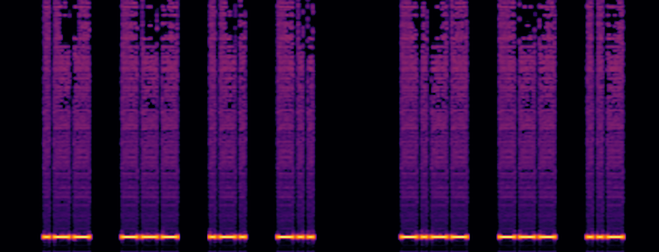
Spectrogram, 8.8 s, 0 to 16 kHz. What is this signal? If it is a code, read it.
Morse code, heard as a keyed tone, about 18 wpm, spaced as for 12 wpm, 1000 Hz. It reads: WORD YOU
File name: qotdfiles / 12wpm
